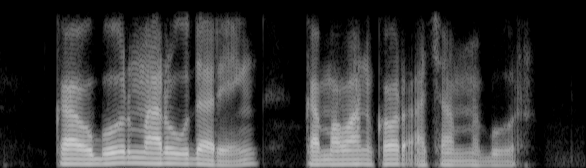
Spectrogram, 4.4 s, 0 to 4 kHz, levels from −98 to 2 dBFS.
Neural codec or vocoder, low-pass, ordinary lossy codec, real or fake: codec, 16 kHz in and 24 kHz out, 1 kbps, XY-Tokenizer; 3.6 kHz; none; fake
